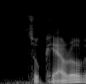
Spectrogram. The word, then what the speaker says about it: Zucchero: Zucchero wird dieser Künstler ausgesprochen.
